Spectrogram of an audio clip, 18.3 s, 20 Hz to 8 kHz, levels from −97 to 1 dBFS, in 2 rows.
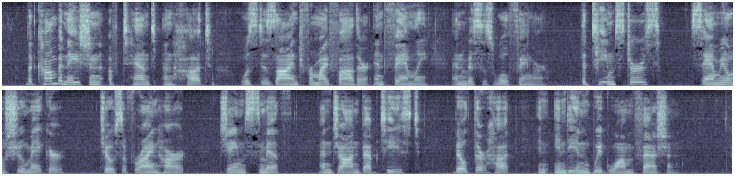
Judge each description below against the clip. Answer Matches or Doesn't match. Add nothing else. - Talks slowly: Matches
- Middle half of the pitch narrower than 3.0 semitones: Matches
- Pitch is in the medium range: Matches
